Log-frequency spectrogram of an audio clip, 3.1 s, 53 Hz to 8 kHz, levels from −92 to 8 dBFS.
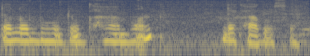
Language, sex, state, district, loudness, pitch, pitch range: Assamese, female, Assam, Sonitpur, -16 LUFS, 205 Hz, 200-210 Hz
